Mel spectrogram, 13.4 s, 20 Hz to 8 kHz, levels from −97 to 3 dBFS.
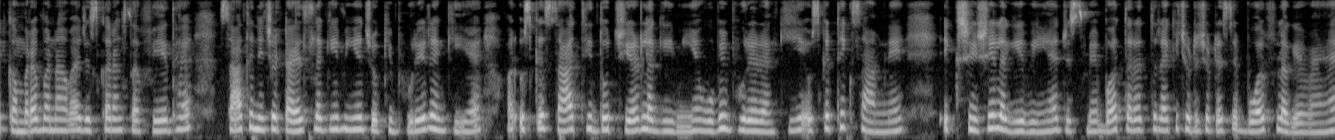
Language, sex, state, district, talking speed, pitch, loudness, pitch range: Hindi, female, Jharkhand, Sahebganj, 240 wpm, 235 Hz, -26 LUFS, 220-255 Hz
